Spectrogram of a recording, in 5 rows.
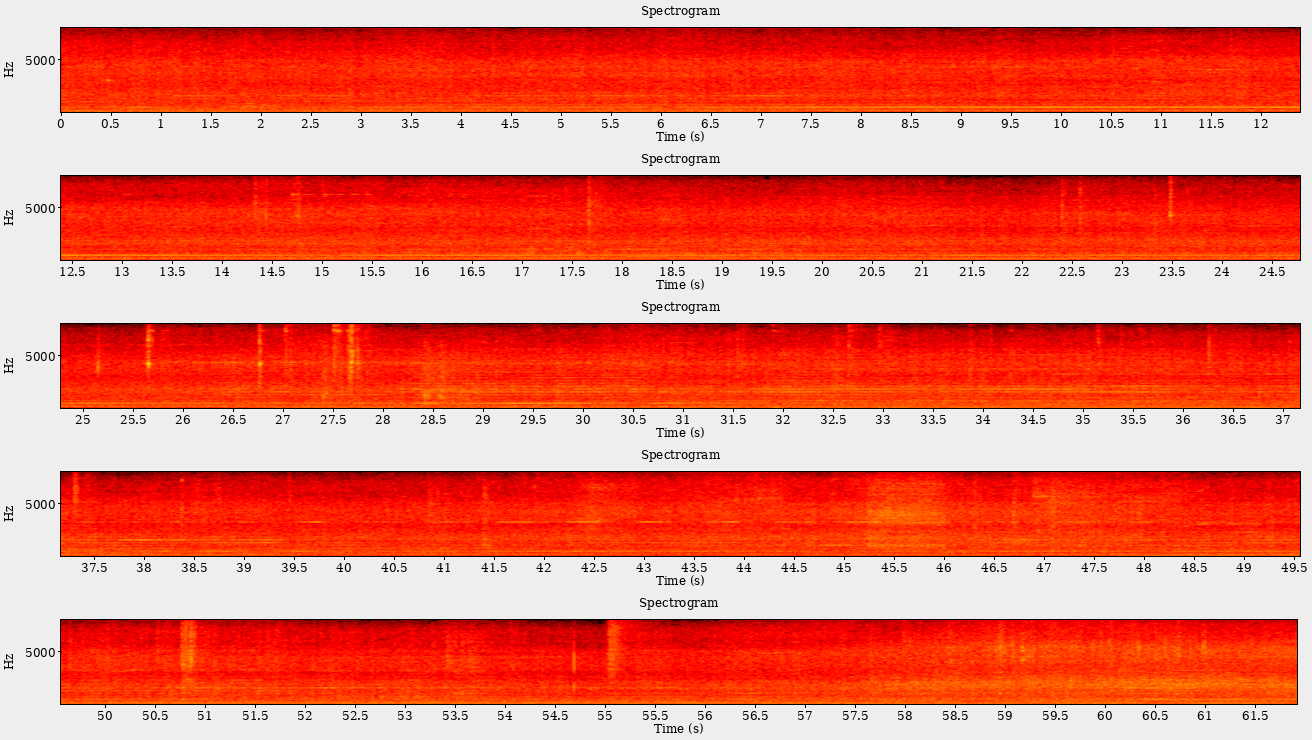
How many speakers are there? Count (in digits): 0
